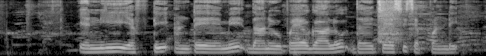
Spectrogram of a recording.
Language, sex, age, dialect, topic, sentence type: Telugu, male, 18-24, Southern, banking, question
